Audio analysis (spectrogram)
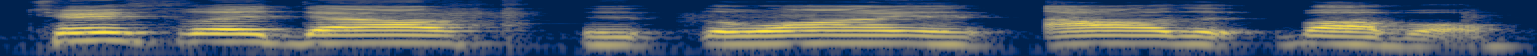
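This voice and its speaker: A man reading a children's storybook aloud, stumbling, restarting and adding rambling side comments. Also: a little high. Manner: halting, with frequent restarts and filler comments.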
